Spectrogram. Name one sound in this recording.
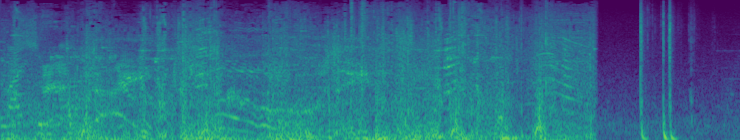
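Magical blasts crackle and roar in a busy fight.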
